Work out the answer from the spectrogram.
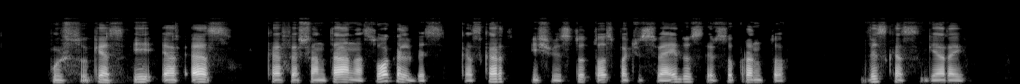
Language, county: Lithuanian, Klaipėda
